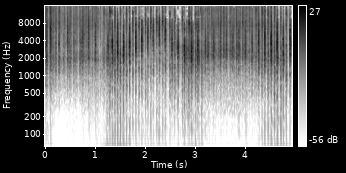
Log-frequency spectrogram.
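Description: A small, flat pill blister pack, with plastic bubbles on a foil backing, is held in the hands close to the microphone while fingertips and nails tap, scratch and crinkle it. Fast, irregular streams of crisp, bright clicks and crackles come in quick bursts, dry and with almost no low end.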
